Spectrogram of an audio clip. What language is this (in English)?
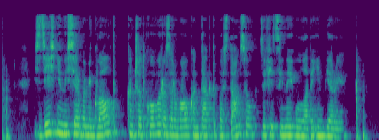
Belarusian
